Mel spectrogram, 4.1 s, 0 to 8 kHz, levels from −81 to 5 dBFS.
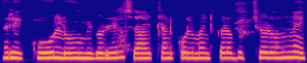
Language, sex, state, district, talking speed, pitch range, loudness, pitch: Telugu, female, Telangana, Karimnagar, 130 wpm, 240-255 Hz, -15 LUFS, 250 Hz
